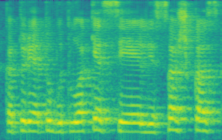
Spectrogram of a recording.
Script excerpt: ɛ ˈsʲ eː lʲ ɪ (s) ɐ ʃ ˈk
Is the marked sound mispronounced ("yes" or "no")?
no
